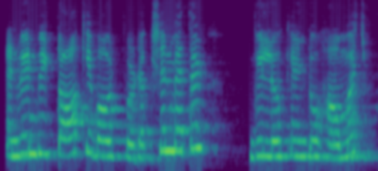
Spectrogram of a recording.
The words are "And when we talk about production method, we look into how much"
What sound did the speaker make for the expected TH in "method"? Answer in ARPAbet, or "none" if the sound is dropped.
T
